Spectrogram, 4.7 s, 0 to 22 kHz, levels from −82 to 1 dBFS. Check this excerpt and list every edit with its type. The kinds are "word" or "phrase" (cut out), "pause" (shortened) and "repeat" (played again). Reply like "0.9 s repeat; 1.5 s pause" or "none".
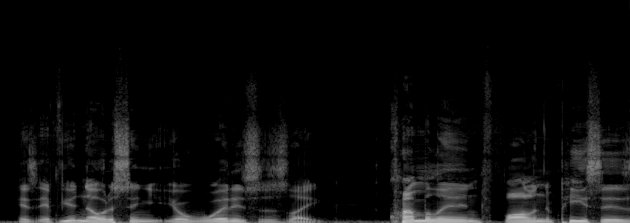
none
